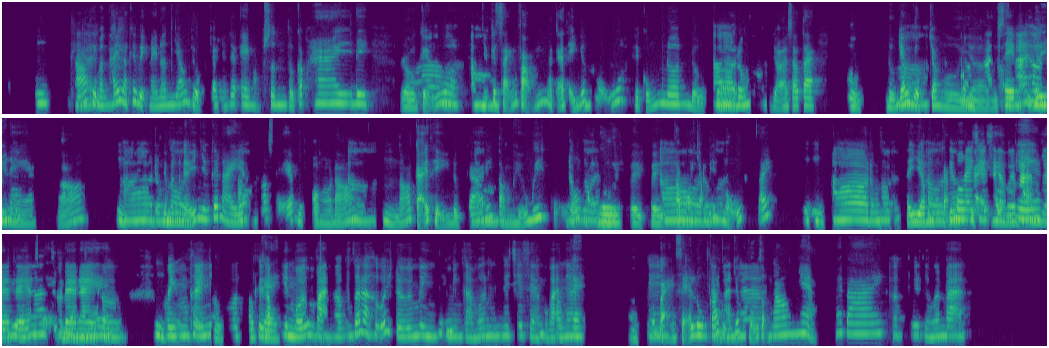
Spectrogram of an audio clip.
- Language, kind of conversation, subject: Vietnamese, unstructured, Tại sao giấc ngủ lại quan trọng đối với sức khỏe tinh thần?
- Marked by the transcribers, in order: distorted speech; mechanical hum; other background noise; tapping; static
